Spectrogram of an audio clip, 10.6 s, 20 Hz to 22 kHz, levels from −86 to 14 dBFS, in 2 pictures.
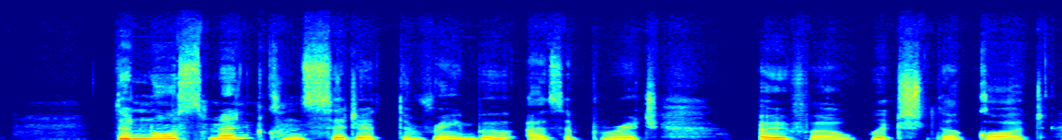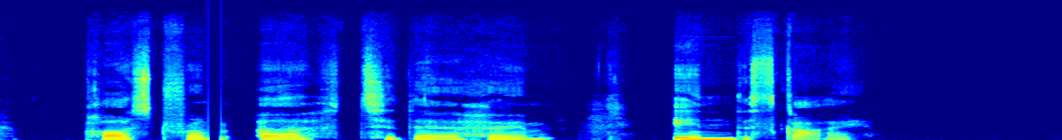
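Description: The receiver lost its digital lock or rejected corrupted frames, muting until clean data resumed: a digital broadcast dropout. Just after "which the god passed", the speech cuts to silence from 6.35 to 6.42 s. The roughly 64 ms gap suggests two lost frames.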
